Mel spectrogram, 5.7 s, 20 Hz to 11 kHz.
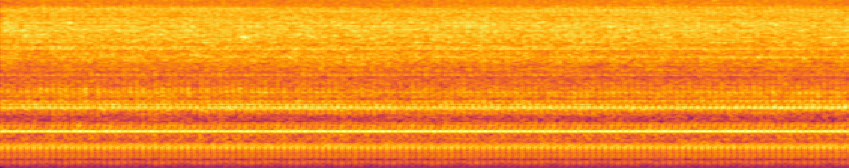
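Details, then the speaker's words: Ingersoll Rand 5HP two-stage 80-gallon air compressor with replacement motor and magnetic starter, about 19.5 A per leg: steady even hum with fast regular pump beat, loose belt squeaks slightly at start; running normally. "It does sound like, to me, it's starting a little bit quicker. You can hear the belt squeak a little bit. The belt is on the loose side."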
